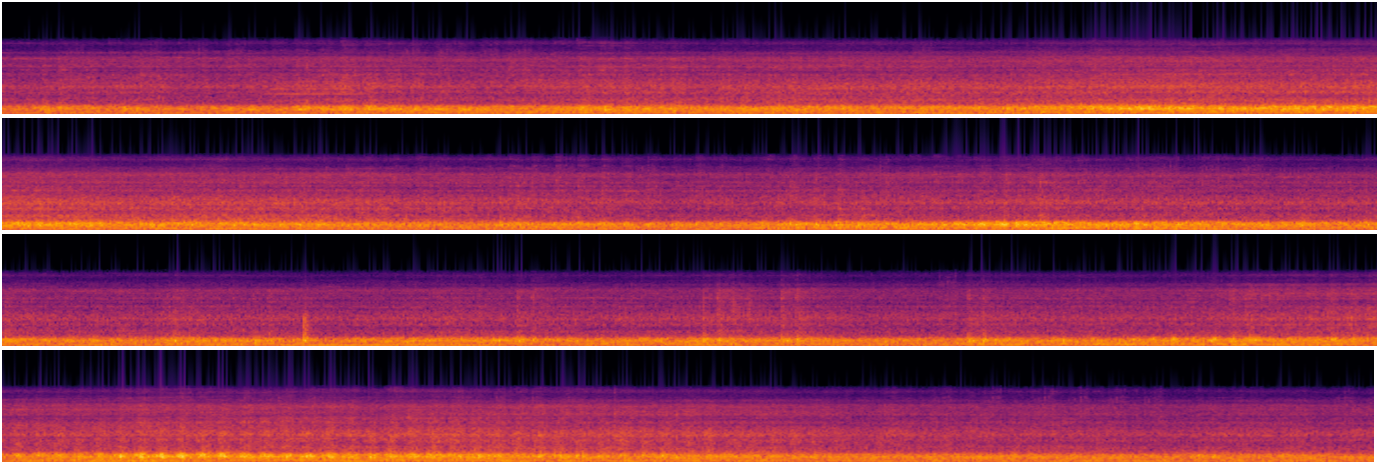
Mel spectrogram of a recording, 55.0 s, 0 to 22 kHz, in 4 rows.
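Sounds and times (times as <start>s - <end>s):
freight train wheels rumbling: 0.0s - 54.9s.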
